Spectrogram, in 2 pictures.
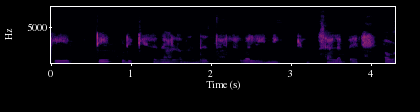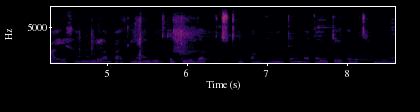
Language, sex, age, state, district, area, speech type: Tamil, female, 18-30, Tamil Nadu, Mayiladuthurai, urban, spontaneous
